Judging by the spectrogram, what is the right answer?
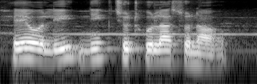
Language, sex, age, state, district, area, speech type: Maithili, male, 18-30, Bihar, Darbhanga, urban, read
